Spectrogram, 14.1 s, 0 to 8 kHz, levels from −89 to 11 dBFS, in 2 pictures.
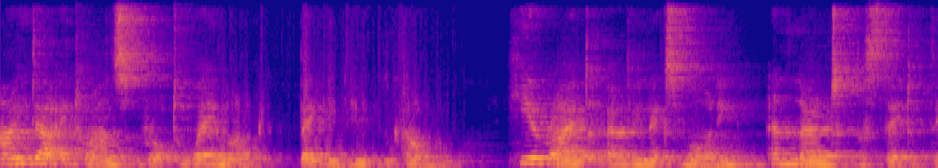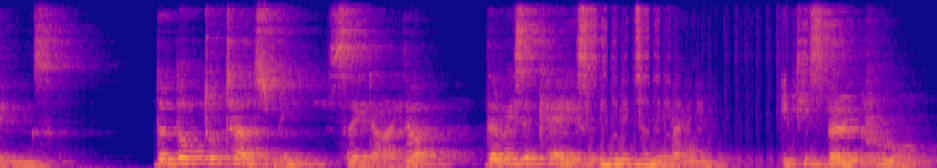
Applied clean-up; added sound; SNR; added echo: neural separator model SepFormer DNS4.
